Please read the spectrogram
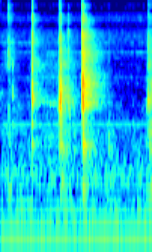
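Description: Plastic popsicle-mold lids with built-in sticks being pressed down into the mold tray: a few sharp plastic clicks and knocks, the loudest just after a second in, as a stiff blue lid is worked into place.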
